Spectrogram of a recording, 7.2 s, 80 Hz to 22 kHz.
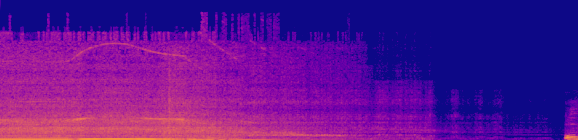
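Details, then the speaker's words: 1990s Electrolux Tango Z1661 cylinder vacuum cleaner running on max; its owner worried about a weird noise on wind-down. Steady motor whine with a harsh metallic scraping over the airflow, then it spins down; dry motor bearing. "This one, however, sounds a little poorly. On the video that I was sent, it certainly had a noise to it. If we stick it in max, it really well, but hear that metallicy sort of scraping sound."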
